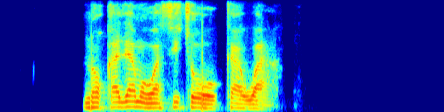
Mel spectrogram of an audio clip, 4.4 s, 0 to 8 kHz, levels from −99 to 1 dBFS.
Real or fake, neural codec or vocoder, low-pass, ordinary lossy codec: real; none; 7.2 kHz; Opus, 16 kbps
